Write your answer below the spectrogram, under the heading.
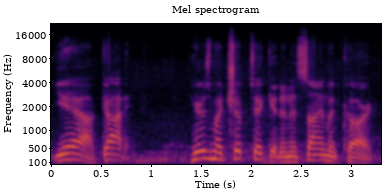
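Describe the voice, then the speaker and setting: A man's voice: fairly high pitch, animated, moderate pace, slight background noise, natural voice. A man playing an earnest, brave young space rebel in an audio drama, speaking directly. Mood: guarded. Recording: loud music behind the voice.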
